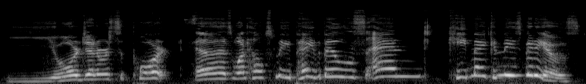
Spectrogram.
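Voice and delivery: high, slow syrupy gratitude; mock-sweet patron thanks, high and slow; sappy thank-you voice. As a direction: lay the thanks on thick.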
